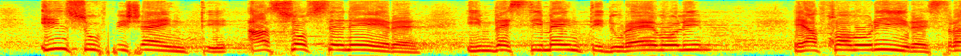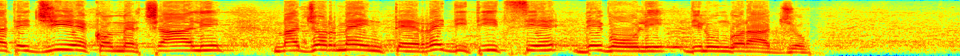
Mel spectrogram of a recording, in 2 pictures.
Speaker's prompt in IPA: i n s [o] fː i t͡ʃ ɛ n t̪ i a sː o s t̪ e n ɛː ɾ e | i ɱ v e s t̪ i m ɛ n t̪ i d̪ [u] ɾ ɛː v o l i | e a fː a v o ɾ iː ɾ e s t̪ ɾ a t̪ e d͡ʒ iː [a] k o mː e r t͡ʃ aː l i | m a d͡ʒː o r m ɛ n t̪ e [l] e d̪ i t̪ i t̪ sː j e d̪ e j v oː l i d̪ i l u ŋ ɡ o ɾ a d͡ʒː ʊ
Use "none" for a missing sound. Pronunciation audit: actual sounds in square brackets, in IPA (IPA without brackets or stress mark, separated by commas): u, u, e, r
